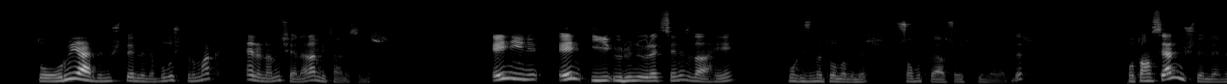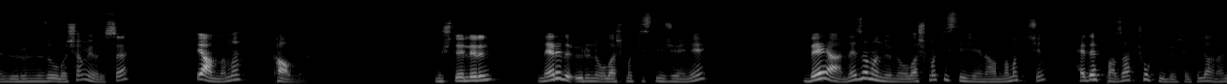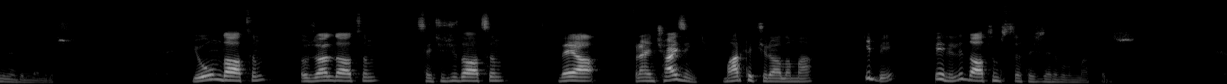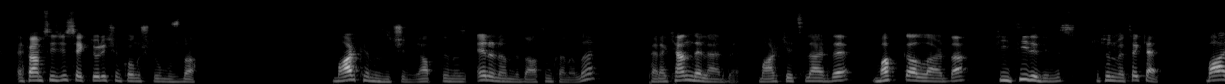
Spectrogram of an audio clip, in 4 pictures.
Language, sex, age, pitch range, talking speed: Turkish, male, 30-49, 130-190 Hz, 110 wpm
